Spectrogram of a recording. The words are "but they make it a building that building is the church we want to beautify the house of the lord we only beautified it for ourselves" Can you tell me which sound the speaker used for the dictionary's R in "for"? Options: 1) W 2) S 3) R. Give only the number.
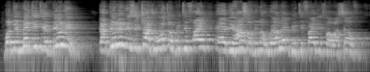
1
